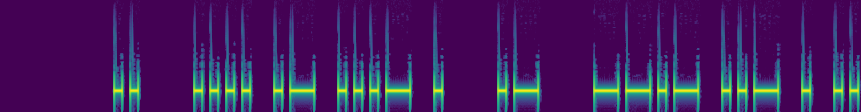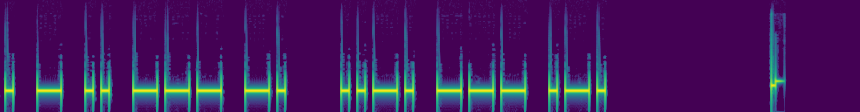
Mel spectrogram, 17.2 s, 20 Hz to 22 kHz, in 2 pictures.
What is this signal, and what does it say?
Morse code, heard as a keyed tone, about 14 wpm, 700 Hz. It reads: I HAVE A QUESTION FOR
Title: Sets of 5 Words Encore2 15wpm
